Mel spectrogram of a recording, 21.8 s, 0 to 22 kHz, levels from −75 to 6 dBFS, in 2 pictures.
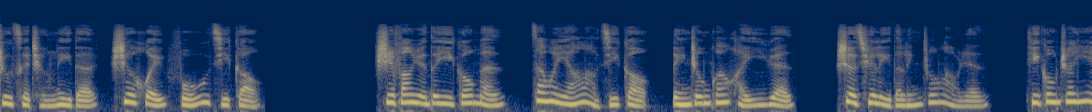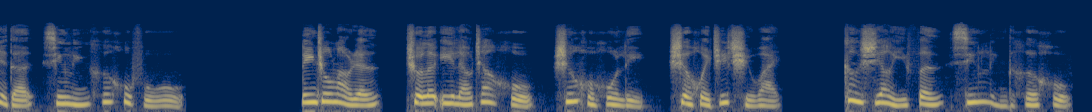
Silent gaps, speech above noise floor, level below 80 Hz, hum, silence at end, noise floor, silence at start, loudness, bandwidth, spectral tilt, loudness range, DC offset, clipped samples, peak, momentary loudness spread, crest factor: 2.67-3.68 s, 7.98-8.32 s, 9.92-10.23 s, 12.79-13.89 s, 14.76-14.96 s, 18.75-19.32 s; over 74 dB; -52 dBFS; none; 0.2 s; under -90 dBFS; 0 s; -17 LUFS; 10.5 kHz; -5.5 dB/octave; 3 LU; under 0.1%; under 0.1%; -4 dBFS; 9 LU; 14 dB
